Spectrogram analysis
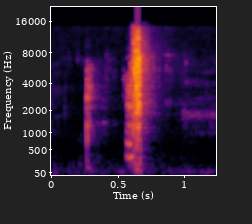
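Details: Dog sneezing during a sneeze attack: two quick, sharp nasal bursts, a small snort followed by a louder sneeze, in a quiet room.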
